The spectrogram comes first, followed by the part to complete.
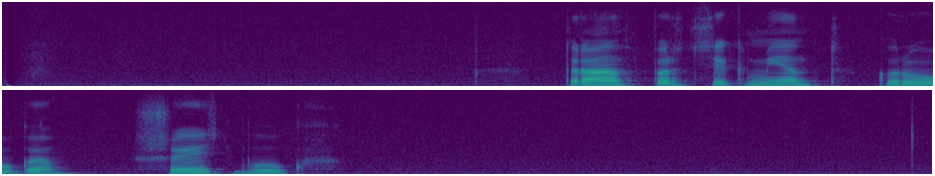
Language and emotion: Russian, neutral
